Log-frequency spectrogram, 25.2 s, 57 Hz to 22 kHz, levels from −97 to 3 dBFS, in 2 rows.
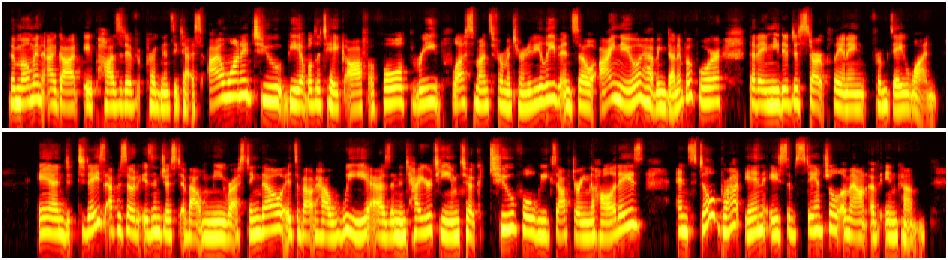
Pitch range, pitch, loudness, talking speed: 165-205 Hz, 180 Hz, -21 LUFS, 180 wpm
